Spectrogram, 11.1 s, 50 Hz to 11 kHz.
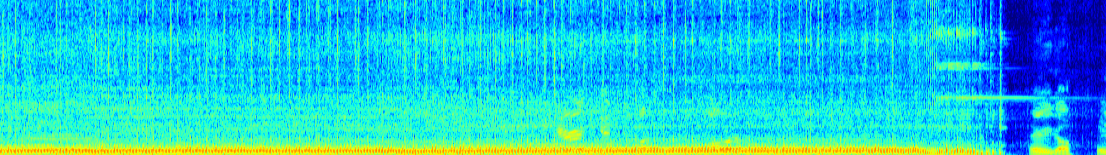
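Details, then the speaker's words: Husqvarna 268 open-port chainsaw running lean: high two-stroke buzz wavers and shifts pitch when the crank seal side is sprayed, then cuts out; crankcase air leak at the crank seal. "our problem friends we have a leak on the Craig seal side"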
